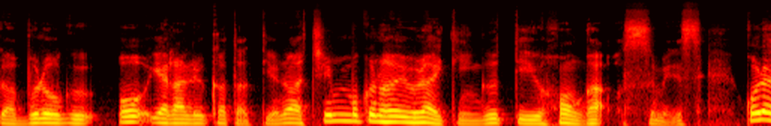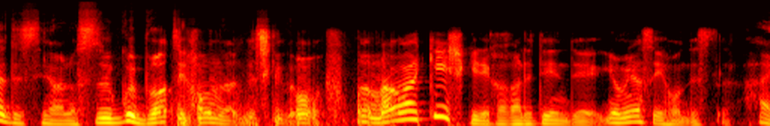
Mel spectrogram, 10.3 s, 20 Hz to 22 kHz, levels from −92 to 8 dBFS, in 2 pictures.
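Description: A call bitrate drop runs from 6.18 to 10.07 s. Starved of bits, the encoder codes the speech coarsely and narrows its bandwidth from 20 kHz to 8 kHz, so it sounds muffled and rough. The worst 1.6 s fits a fall from about 32 to 7 kbps.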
